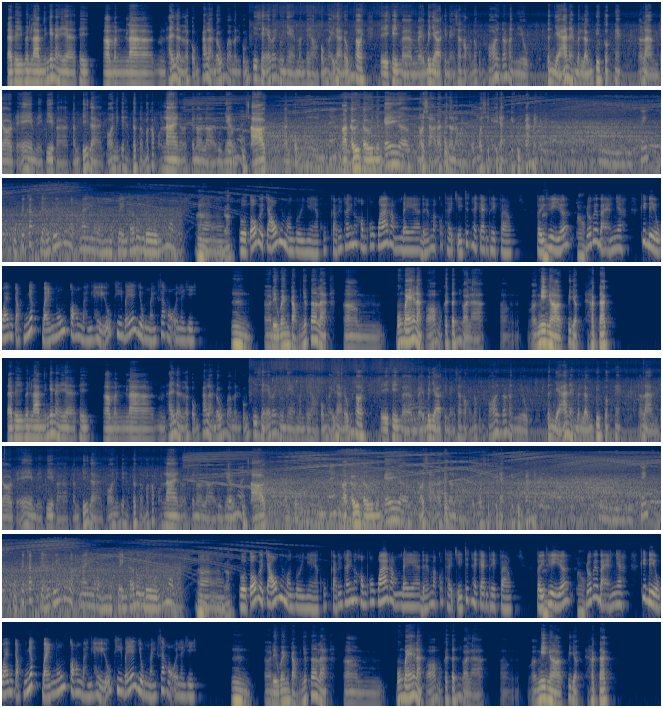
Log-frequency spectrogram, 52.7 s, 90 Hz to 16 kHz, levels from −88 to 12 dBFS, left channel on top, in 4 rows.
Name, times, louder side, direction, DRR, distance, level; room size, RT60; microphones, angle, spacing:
voice 1, 0.1-1.7 2.0-10.5 10.9-12.4 12.7-18.5 18.8-19.7 20.0-24.1 30.2-31.0 37.2-37.3 37.9-38.0 44.1-44.5 44.8-47.1 47.4-49.2 49.5-49.7 50.1-51.6, left 4 dB, 30° left, 0.5 m, -32 dB
sound 1, 4.9-22.9, right 1 dB, 65° right, 1.7 m, -50 dB
voice 2, 8.0-8.6 17.7-18.1 19.5-20.1 25.1-26.1 26.6-30.8 31.1-36.6 37.1-37.7 38.0-38.8 39.1-43.4, right 2 dB, 25° right, 0.7 m, -34 dB
sound 2, 16.8-32.6, right 5 dB, 85° right, 1.6 m, -47 dB
sound 3, 18.3-30.0, right 2 dB, 45° right, 1.9 m, -39 dB
9.1 x 6.0 x 5.3 m
head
